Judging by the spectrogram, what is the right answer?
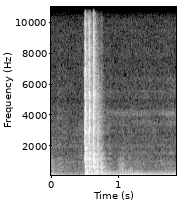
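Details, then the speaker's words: Mid-1970s EXL 7-bladed box fan, cleaned, motor washed and oiled, switch replaced, mic about 3 inches from motor, off to low: short click then only faint steady low hum. Normal quiet startup. "low you how quiet it is I mean the the camera is 3 in away from the motor"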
